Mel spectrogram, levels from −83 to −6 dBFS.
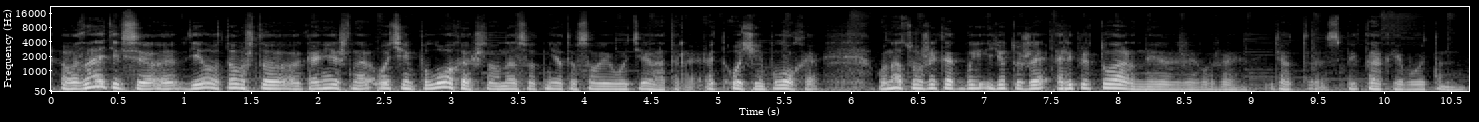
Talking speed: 190 wpm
